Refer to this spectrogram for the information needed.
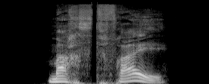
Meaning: second-person singular present of freimachen
- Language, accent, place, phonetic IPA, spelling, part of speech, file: German, Germany, Berlin, [ˌmaxst ˈfʁaɪ̯], machst frei, verb, De-machst frei.ogg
